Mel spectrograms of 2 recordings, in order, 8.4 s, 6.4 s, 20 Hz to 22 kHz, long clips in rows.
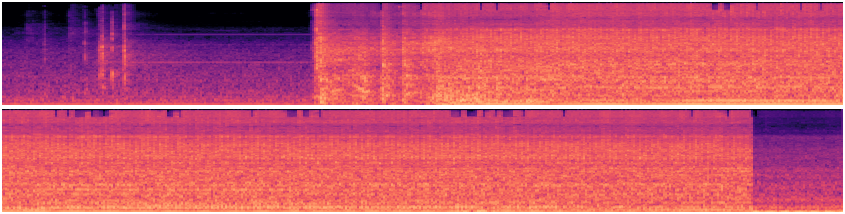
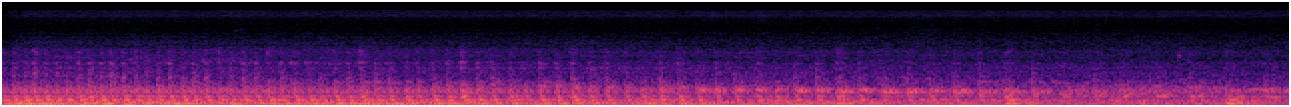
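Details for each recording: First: Crash-repaired Mercedes-Benz GLK350 with new aftermarket parts, restarted while warming up: quick crank, catches at once, brief flare then smooth even idle with no misses or ticking, temperature climbing, revs good; normal start and idle. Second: Mercedes-Benz GLK350, rebuilt after crash, warming up at idle: quick uneven ticking about four times a second on top; a forgotten cable was hitting the fan or belt, moved out of the way.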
